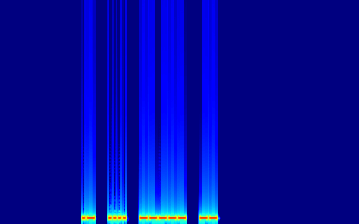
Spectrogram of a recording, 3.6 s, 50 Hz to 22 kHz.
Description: Morse code, heard as a keyed tone, about 47 wpm, spaced as for 35 wpm, 700 Hz. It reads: AH0M
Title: USA Call Signs - 4 Characters - 2x Character Spacing - 50wpm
